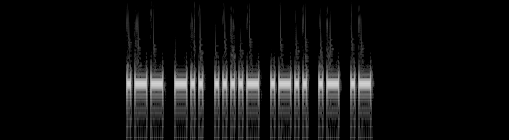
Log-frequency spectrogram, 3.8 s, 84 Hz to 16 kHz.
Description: Morse code, heard as a keyed tone, about 40 wpm, 700 Hz. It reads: WD4LAA
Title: USA Call Signs - 6 Characters - Repeated 3x - 40wpm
